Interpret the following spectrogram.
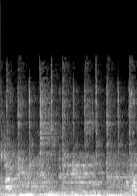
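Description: Idol pop song played loud over a stage PA system, with electric guitar and a steady drum beat.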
